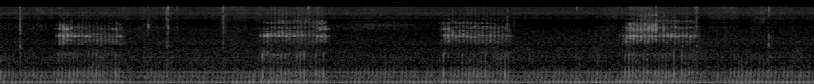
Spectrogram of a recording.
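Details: A domestic cat named Mittens purrs in a low, buzzing rumble, rising and falling in regular breath-paced cycles, with soft airy hisses accompanying each inhalation.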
